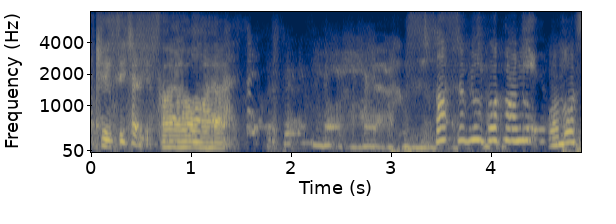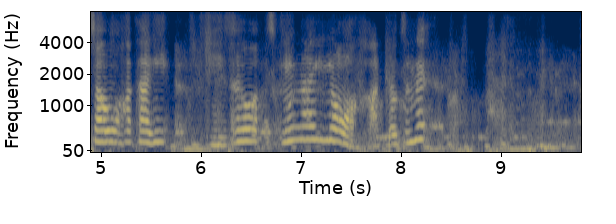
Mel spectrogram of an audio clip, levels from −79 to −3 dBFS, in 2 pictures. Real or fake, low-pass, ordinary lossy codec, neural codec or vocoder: fake; none; none; codec, 16 kHz, 1 kbps, FreqCodec, smaller model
